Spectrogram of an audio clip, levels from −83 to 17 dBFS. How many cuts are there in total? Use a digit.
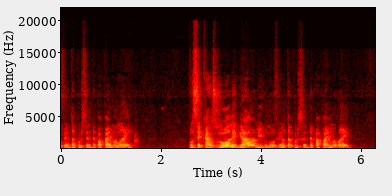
0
